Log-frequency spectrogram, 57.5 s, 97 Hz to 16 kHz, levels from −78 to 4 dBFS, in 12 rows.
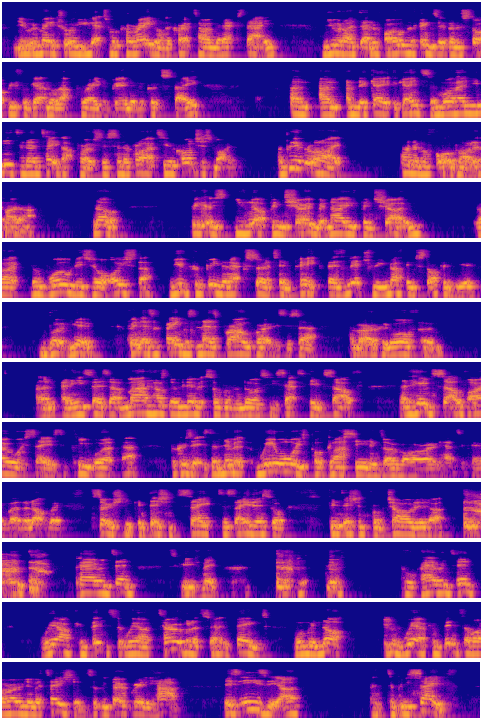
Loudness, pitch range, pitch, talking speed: -16 LUFS, 135-155 Hz, 140 Hz, 220 wpm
